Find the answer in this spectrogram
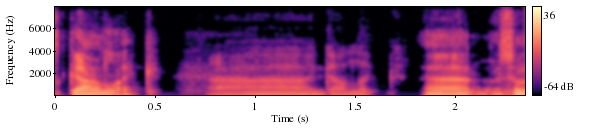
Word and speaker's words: Gaelic: supposed to pronounce it gaelic or garlic i'm always being told off by my scottish mum how do you pronounce it it you should pronounce it like the word garlic but without the r garlic garlic yeah that's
